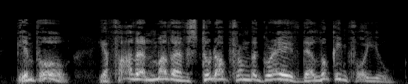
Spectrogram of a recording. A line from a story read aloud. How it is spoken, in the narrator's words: called out in her hoarse voice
